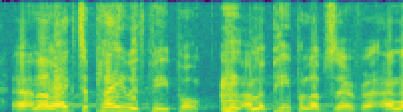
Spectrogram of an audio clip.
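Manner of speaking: usual speaking voice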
